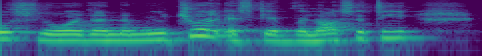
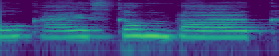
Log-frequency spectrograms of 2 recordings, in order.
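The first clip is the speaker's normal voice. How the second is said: very weak, faint, feeble, soft voice; 6 semitones higher, 6 dB quieter than usual. Acting out a teacher calling running students back, very weak voice. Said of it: "in like a very weak voice".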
